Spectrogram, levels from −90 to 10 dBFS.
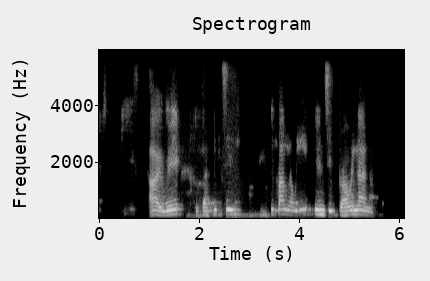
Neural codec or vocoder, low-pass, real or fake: codec, 16 kHz, 1 kbps, X-Codec, HuBERT features, trained on balanced general audio; 5.4 kHz; fake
